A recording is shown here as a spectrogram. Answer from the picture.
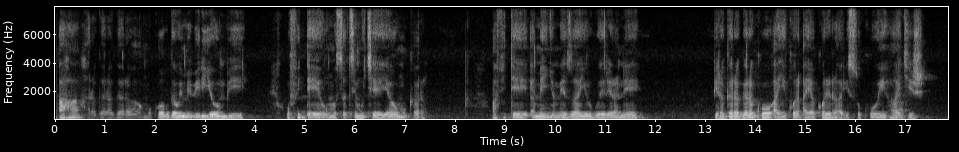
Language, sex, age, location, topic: Kinyarwanda, male, 18-24, Kigali, health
